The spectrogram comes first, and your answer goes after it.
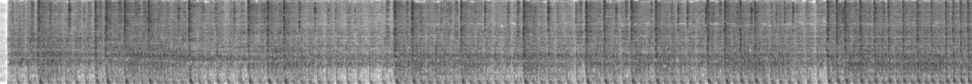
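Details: Single-cylinder engine on a drift quad, freshly fitted with a Nibbi carb, after an initial flood: crisp, even firing pulses with throttle blips, picking up cleanly and running strong and healthy, sounds different.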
